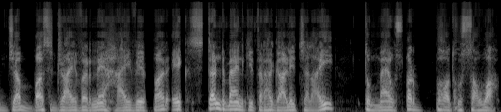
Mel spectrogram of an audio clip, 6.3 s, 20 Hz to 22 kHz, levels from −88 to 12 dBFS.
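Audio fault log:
throughout: Opus compression, likely running near 16 kbps in music mode, fills starved bands with folded spectrum and noise, leaving the speech plainly rough and grainy.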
